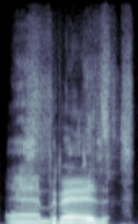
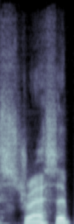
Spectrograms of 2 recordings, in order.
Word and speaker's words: Stresa: And the name of the place that I won't pronounce because I was told indefinitely that uh I was pronouncing it wrong by by our Italian host here. It's Stresa. Stresa. I was calling it Stresa, but that's only because I went on Wikipedia there.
